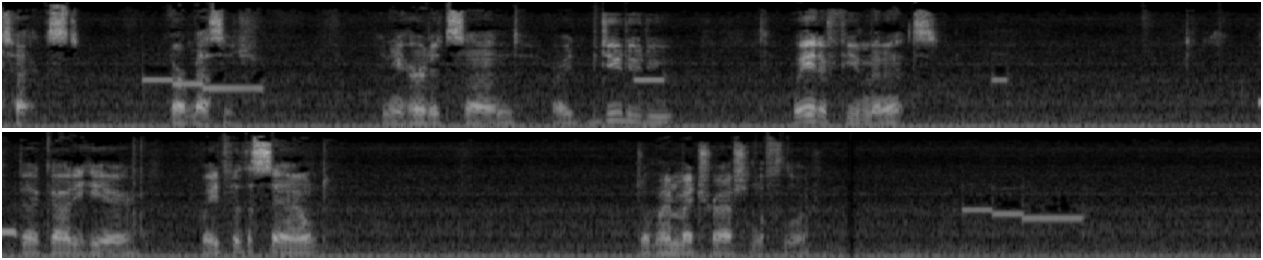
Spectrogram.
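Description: A radio gives a short falling series of beeps.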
